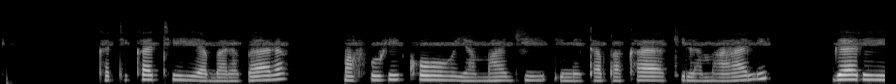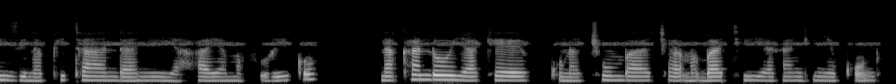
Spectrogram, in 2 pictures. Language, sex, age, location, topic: Swahili, female, 25-35, Kisumu, health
